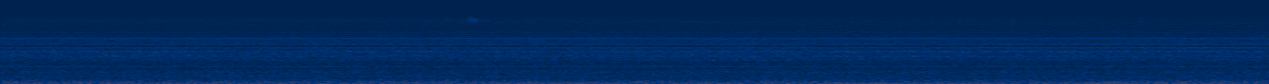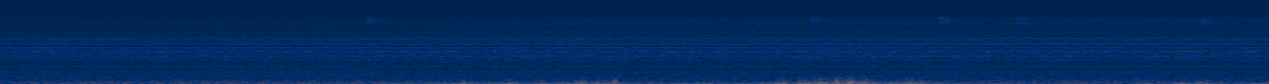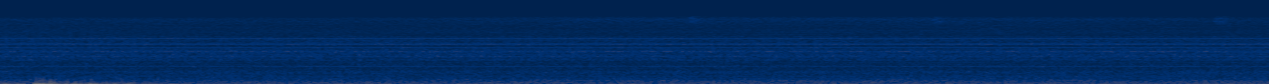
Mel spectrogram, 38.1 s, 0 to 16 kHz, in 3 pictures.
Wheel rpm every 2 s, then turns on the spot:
0, 0, 0, 0, 0, 0, 0, 0, 0, 0, 0, 0, 0, 0, 0, 0, 0, 0, 0.
none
